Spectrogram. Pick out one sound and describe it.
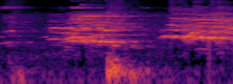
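A volleyball is struck with a hard smack.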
